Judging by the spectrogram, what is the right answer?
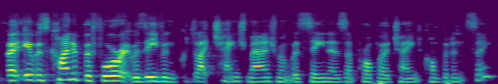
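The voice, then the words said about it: British accent, not New Zealand. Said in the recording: “You can probably tell by the accent that I'm not um, born and bred Kiwi. ... I lived in the UK back then”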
